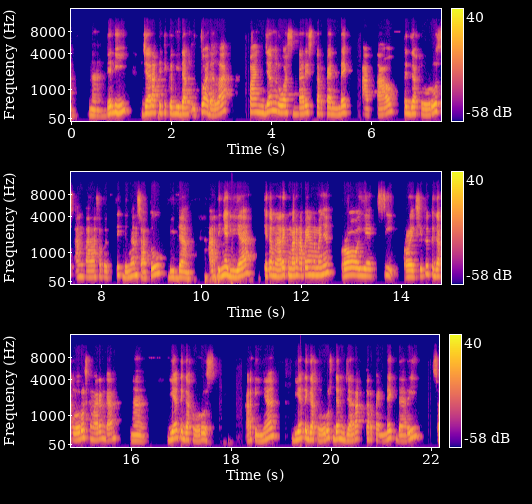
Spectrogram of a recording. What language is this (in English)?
Indonesian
